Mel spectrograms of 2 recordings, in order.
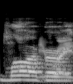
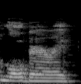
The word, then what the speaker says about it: Marbury: uh mulberry versus madison usurped marbury not mulberry i say mulberry and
